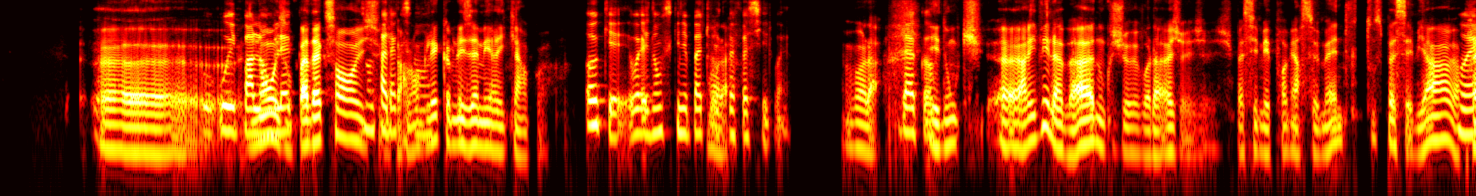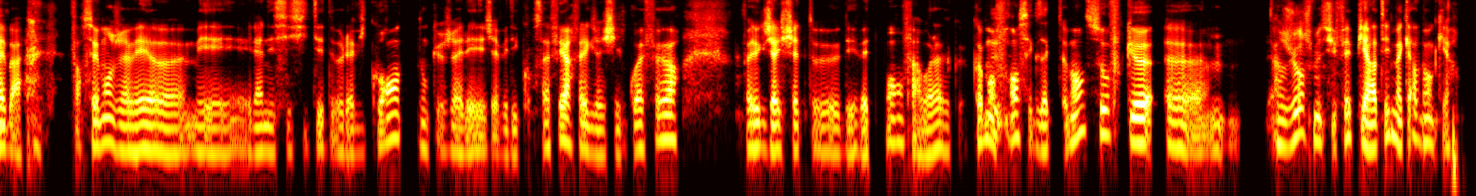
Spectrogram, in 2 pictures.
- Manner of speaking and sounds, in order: drawn out: "Heu"; tapping
- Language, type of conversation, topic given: French, podcast, Quel geste de bonté t’a vraiment marqué ?
- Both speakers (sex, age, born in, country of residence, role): female, 55-59, France, France, host; male, 35-39, France, France, guest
